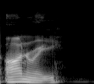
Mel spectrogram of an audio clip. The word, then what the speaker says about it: Henri: We had an Henri, pronounced the French way, but no Joyce.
